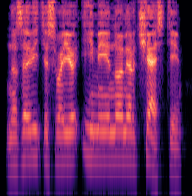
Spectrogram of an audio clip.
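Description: A man's voice: lowish voice, normal speed, darkish tone, no room sound, clean studio sound, natural voice. A man voicing a proud, fiery young woman who speaks in a scornful, commanding tone in an audiobook. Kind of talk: audiobook character reading.

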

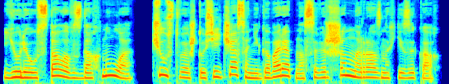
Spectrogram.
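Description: A woman reading a romance novel aloud as narrator, with steady storytelling, recorded close. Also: mid-range voice, moderate pace, no echo. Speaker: audiobook narrator. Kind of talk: scripted narration.

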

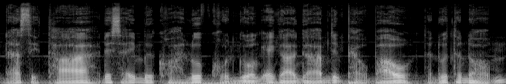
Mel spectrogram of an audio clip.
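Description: In a measured, solemn manner, a man with an extremely deep, low voice narrates a ghost story in the first person. Soft, faint music plays underneath.

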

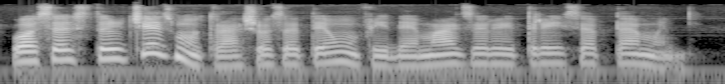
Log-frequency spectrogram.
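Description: A woman's voice: low-pitched, animated, a bit bright, no echo. A woman voicing a volatile male soldier who snarls insults, in an audiobook reading. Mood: furious. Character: brutal young male soldier, volatile and violent.

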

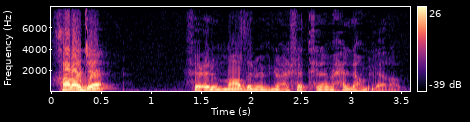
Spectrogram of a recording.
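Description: A man's voice: medium pitch, animated, racing, a little mellow, husky, poor audio. A man teaching an Arabic grammar lesson, explaining patiently step by step and lifting his voice on each example sentence.

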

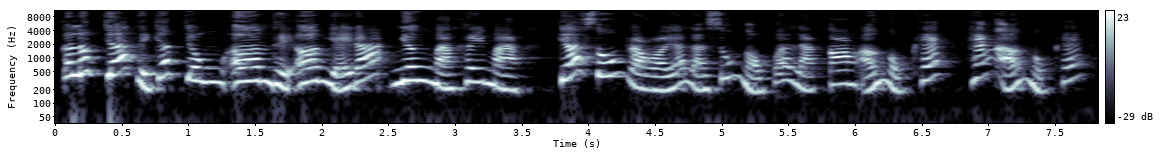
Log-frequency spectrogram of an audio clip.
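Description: A woman's voice: high-pitched, sing-song, moderate pace, bright, forceful tone, full character voice. A woman with a Southern Vietnamese accent voicing the ghost of a young man, speaking emphatically and repeating herself. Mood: resentful. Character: dead young man's ghost, bitter and resentful.

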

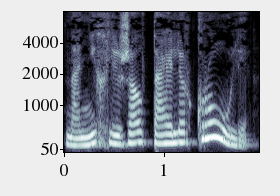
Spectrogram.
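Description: A woman narrating a novel in the first person, with expressive storytelling. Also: mid-range voice, unhurried, no echo, studio quality. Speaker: audiobook narrator.

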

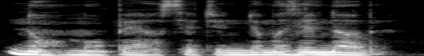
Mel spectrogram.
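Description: A man's voice: on the low side, moderate pace, mellow, breathy edge. A man voicing an earnest, resolute young man pleading with his father. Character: young nobleman son, earnest, devoted, resolute.

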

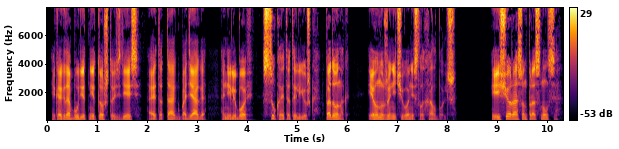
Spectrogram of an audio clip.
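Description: A man's voice: sits low, no echo, clean studio sound. A man reading a literary short story aloud as an audiobook narrator. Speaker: audiobook reader.

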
